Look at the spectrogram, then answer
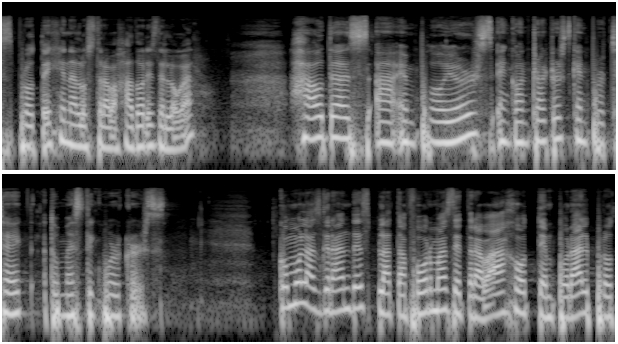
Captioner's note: speaking in spanish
